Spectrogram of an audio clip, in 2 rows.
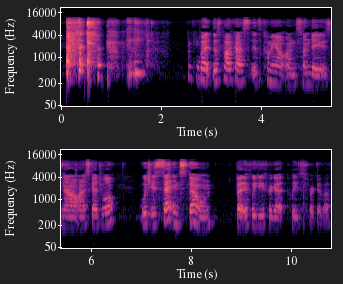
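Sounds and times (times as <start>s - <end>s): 
harsh raspy coughing: 0.1s - 1.6s
speech: 2.8s - 10.7s.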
